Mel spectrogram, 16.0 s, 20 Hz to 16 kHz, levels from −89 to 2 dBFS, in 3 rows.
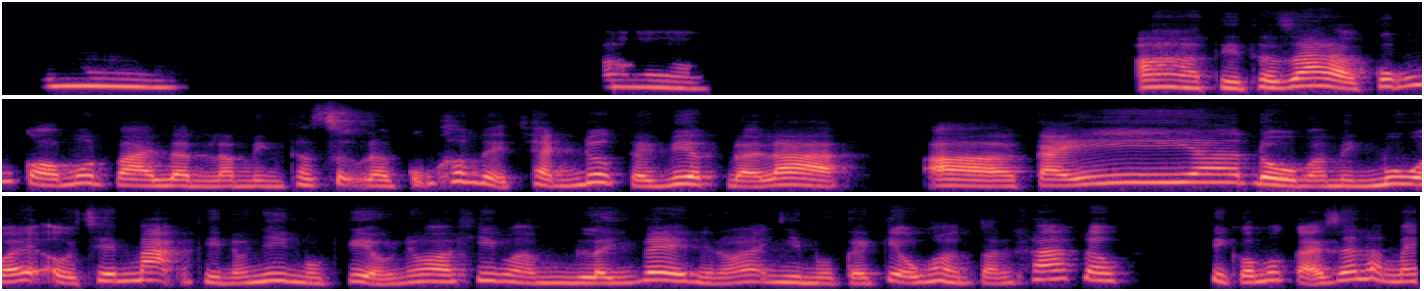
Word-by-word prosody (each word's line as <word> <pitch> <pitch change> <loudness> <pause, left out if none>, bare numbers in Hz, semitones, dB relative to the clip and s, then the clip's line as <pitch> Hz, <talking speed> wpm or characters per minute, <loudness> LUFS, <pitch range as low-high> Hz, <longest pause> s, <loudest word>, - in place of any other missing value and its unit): Ừm. 275 -3 -3 1.6
Ờ. 245 -4 -7 1.6
À, 250 -2 0
thì 220 - -1
thật 230 +2 -1
ra 285 +4 +5
là 235 - +5
cũng 270 +9 -3
có 225 -8 +3
một 285 +5 -1
vài 210 -3 +3
lần 195 -2 0
là 185 - -3
mình 185 -1 -9
thật 220 +2 -6
sự - - -5
là 200 - 0
cũng 190 - -9
không 340 +2 -1
thể 255 - 0
tránh 200 +1 -2
được 310 +1 0
cái 185 - 0
việc 250 +3 +2
đó 180 -2 +1
là, 220 -3 +4 0.2
à, 195 -3 +4
cái, 290 +10 +1
a, 310 -1 +3
đồ 245 -7 +6
mà 185 0 -3
mình 190 +1 -4
mua 255 +1 +3
ấy 235 - +5
ở 210 -8 -3
trên 255 +6 -1
mạng 280 -4 +1
thì 205 - -5
nó 185 -1 -7
nhìn 245 +2 -2
một 185 -3 -8
kiểu, 225 -9 -1
nhưng 225 - -4
mà 235 -1 +2
khi 265 +3 -5
mà 225 -5 -3 0.2
lấy 190 0 +1
về 285 -3 +7
thì 245 - -7
nó 185 +1 -6
lại 230 0 -3
nhìn 210 -3 -3
một 180 - -6
cái 175 - -2
kiểu - - 0
hoàn 230 -3 -3
toàn 185 0 -7
khác 315 +7 0
đâu. 280 -2 +1 0.4
Thì 250 - -3
có 215 - 0
một 280 +5 -2
cái - - +1
rất 290 +3 +2
là 345 - -1
may 240 -1 -3
235 Hz, 250 wpm, -23 LUFS, 195-270 Hz, 1.6 s, về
